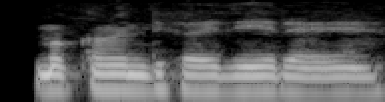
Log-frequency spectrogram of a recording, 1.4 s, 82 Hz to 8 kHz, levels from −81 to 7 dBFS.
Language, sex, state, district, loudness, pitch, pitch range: Rajasthani, male, Rajasthan, Churu, -22 LUFS, 135 Hz, 130-145 Hz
